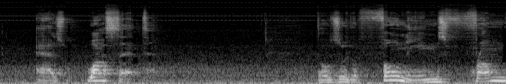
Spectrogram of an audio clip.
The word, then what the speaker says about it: Waset: That's why they pronounce as Waset.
